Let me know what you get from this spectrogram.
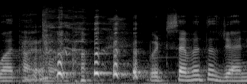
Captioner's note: giggles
